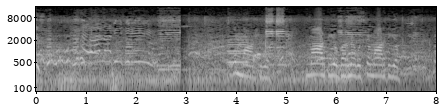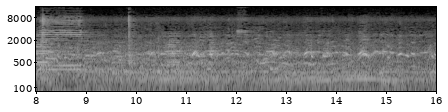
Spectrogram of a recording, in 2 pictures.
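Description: A crowd of men shout and yell outdoors.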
